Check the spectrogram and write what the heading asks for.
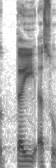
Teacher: تا کو یا سے ملائیں گے، یا لین بن جائے گی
